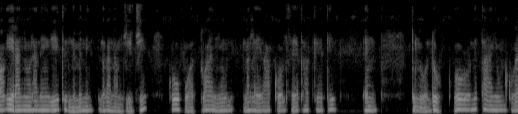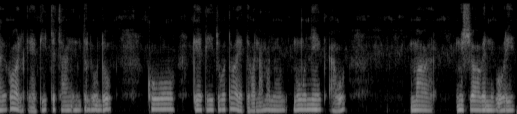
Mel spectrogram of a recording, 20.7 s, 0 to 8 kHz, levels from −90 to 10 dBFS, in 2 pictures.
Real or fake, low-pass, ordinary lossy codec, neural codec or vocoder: fake; 7.2 kHz; MP3, 48 kbps; codec, 16 kHz, 4.8 kbps, FACodec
